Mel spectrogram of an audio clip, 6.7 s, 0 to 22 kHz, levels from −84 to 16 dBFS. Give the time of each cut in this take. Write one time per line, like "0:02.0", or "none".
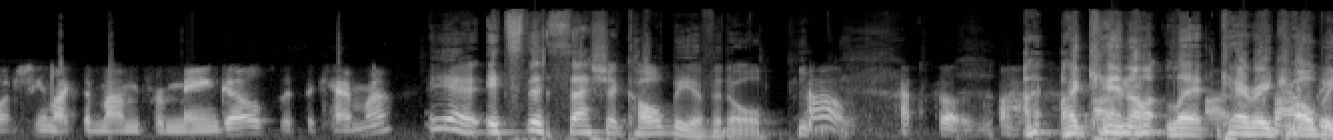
0:02.1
